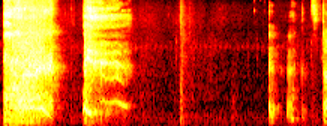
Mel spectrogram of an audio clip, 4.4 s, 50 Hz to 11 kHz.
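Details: Whooping cough, week 5 day 6: two forceful, harsh involuntary throat-clearing bursts followed by small throat clicks, attributed to swollen, tight vocal cords and spasm.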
